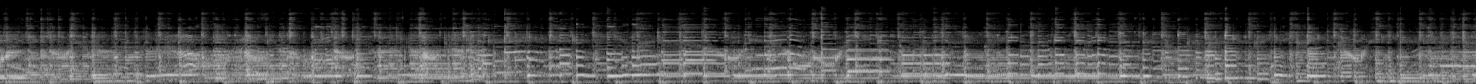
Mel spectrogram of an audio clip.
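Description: Live string band playing an instrumental tune through a PA: fiddle and harmonica carry sustained melody lines over acoustic guitar, upright bass and drums at a steady beat.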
